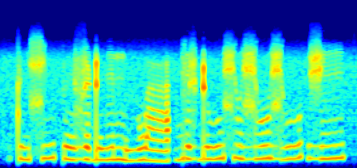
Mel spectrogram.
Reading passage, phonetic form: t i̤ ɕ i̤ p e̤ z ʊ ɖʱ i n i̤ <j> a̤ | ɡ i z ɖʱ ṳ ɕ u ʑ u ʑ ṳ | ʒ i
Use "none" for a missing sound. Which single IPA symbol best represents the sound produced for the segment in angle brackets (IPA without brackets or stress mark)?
w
